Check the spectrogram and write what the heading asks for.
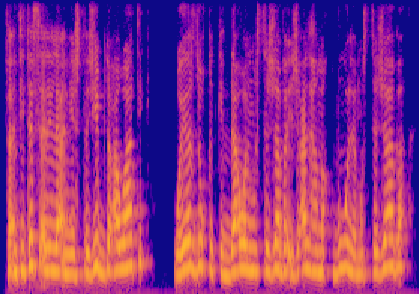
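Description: Fast-talking woman giving a religious lesson. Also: a little high, mellow. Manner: earnest, exhorting, repeats key phrases. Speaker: religious teacher. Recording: dull lo-fi recording.

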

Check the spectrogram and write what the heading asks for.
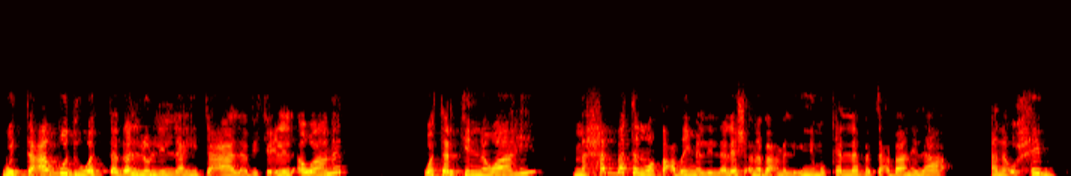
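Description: A woman teaching a religious lesson to women, emphatic and often asking her listeners questions. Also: high voice. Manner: emphatic, asks the audience questions. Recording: dull lo-fi recording.

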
